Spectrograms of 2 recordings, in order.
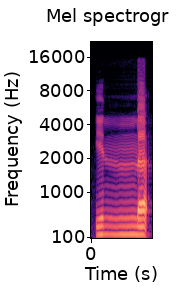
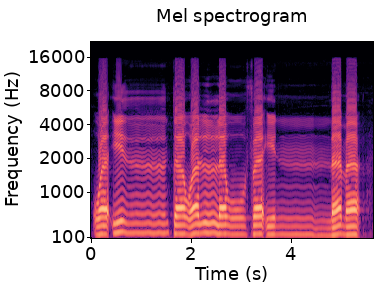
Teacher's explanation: inna ditahan suara bunyi n-nya sepanjang 2 harakat karena ia bacaan gunnah. Beberapa kesalahan yang terjadi tidak menahan gunnahnya, hanya lewat saja.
